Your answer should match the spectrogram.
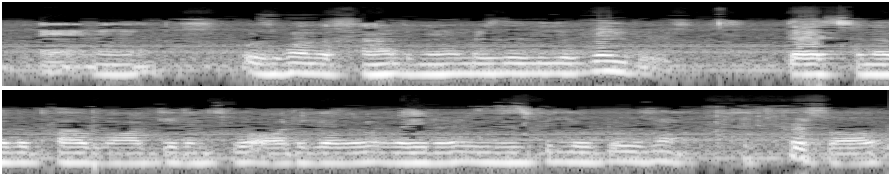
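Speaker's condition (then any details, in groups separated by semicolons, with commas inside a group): Cerebral palsy; diplegia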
